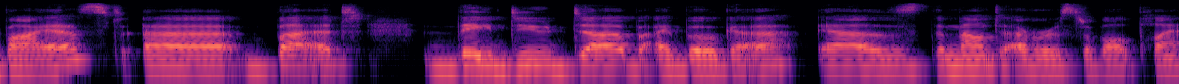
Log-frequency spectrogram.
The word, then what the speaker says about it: Iboga: Iboga. Iboga. Iboga. So the emphasis on the second syllable.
